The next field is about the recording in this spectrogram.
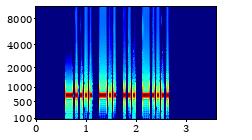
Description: Morse code, heard as a keyed tone, about 25 wpm, 700 Hz. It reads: 6DS6
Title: Four Challenging Letter-Number Combinations 25wpm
